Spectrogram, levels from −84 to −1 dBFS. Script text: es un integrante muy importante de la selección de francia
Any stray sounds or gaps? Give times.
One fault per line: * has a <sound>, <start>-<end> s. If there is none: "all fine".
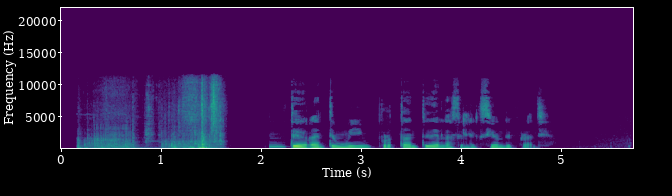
* has a squeak, 0.2-1.7 s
